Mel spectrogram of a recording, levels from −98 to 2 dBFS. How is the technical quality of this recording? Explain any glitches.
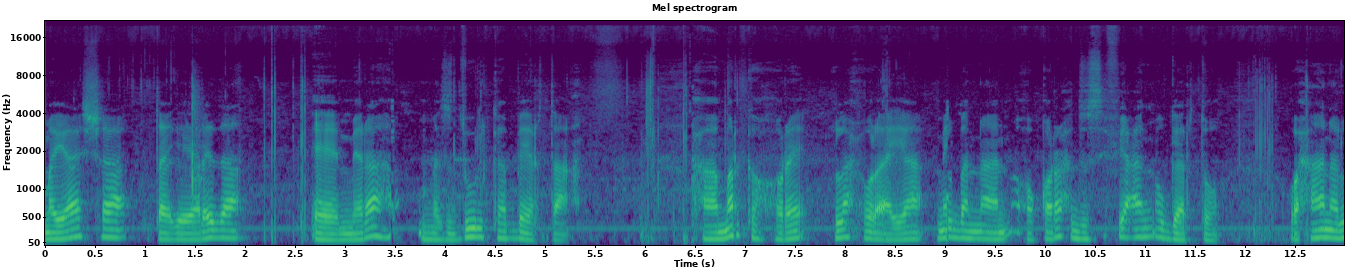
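The recording has three short glitches of one kind, spread through the speech.

Damaged data in a compressed stream, at 3.41 to 3.49 s (just before "masduulka beerta"), 6.42 to 6.48 s (just before "marka hore la xulayaa") and 8.98 to 9.03 s (between "marka hore la xulayaa" and "bannaan oo qoraxdu"). Corrupted bytes in the compressed file made the decoder misread those frames and lose sync until it found the next valid header. Each event, lasting about 55 to 85 ms, breaks through the speech as a brief chirp, squawk, click or short hole.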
